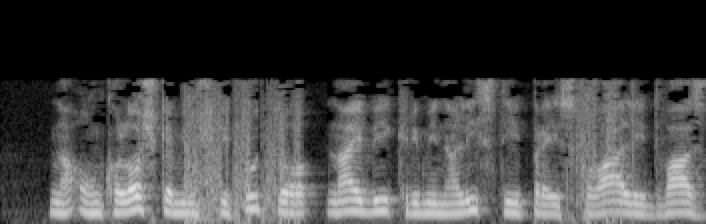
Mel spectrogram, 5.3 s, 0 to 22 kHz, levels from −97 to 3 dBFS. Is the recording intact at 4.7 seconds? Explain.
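No. From 4.25 to 4.74 s, just after "naj bi kriminalisti", a loose connector crackle breaks in: a worn or dirty contact making and breaking as it shifts, chopping the signal, heard as an irregular burst of scratchy crackle. Underneath it, the whole clip sounds watery and swirly, with nothing above 5.8 kHz and smeared attacks. This is likely MP3 compression at a bitrate around 24 kbps, where the encoder cuts the treble and lets weak frequency components flicker between frames.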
